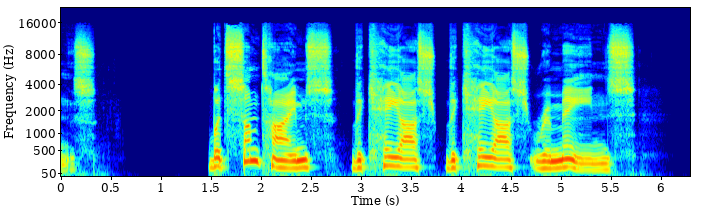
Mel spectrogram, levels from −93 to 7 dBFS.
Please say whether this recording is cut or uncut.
cut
